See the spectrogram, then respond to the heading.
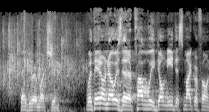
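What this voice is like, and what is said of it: Loud New York accent. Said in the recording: “The only thing louder than his New York accent”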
